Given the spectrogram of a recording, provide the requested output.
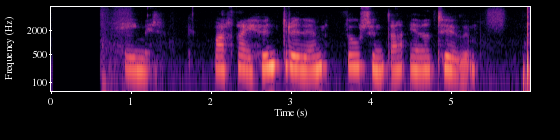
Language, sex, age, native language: Icelandic, female, 15, Icelandic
